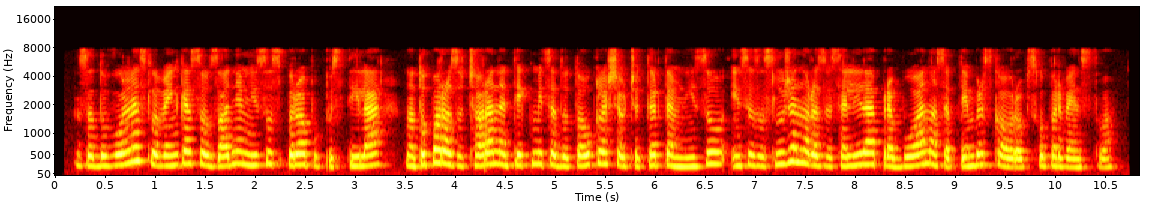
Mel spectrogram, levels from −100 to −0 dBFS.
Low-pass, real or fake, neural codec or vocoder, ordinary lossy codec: none; real; none; none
